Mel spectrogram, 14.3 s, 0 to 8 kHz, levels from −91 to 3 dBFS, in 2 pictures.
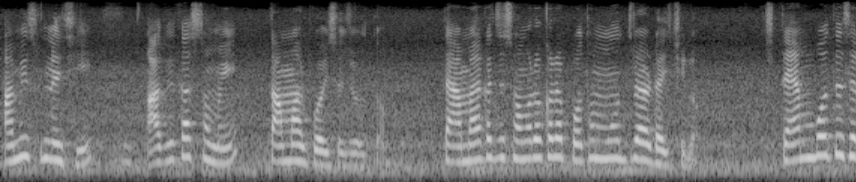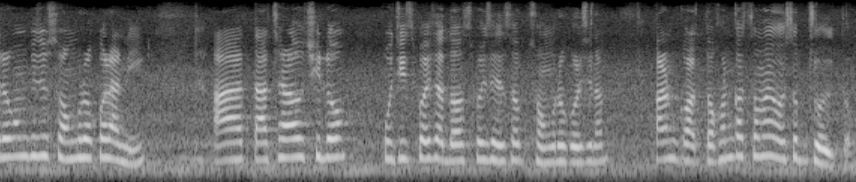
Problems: constant background noise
